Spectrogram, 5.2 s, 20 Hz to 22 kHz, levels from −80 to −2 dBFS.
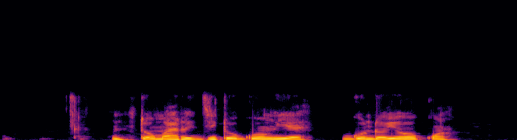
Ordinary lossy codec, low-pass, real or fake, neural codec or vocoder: Opus, 24 kbps; 7.2 kHz; real; none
